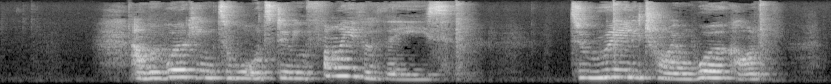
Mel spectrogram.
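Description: A middle-aged woman speaks calmly and clearly close by, as if instructing.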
